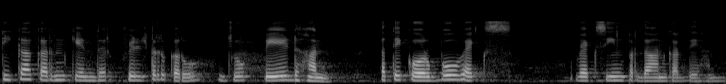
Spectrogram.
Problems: background sounds at intervals, background conversations at intervals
